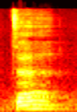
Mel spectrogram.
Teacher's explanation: ada bocor halus dia ya. Di posisinya di gigi dia.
